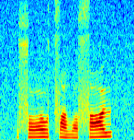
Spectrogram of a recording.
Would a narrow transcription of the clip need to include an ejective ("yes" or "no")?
no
